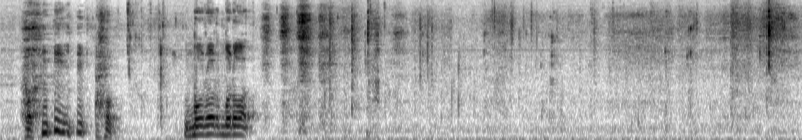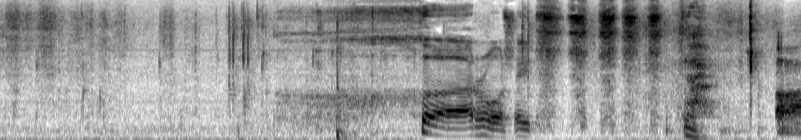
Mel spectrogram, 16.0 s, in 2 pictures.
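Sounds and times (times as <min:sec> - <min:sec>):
chewing bread: 0:01.2 - 0:01.8, 0:02.7 - 0:11.3.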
